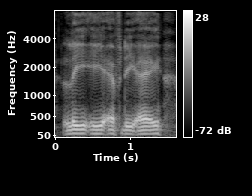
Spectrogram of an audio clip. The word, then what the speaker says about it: Liefde: The Lift, pronounced Lee EFDA, a Dutch ship whose name means love.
